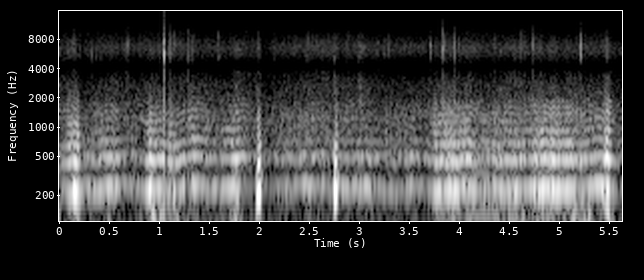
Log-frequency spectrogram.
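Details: Large bee colony in a top bar hive, dismantled and moved after chasing people down the garden; rich humming buzz rising and falling in intensity, punctuated by several sharp cracks of hive handling.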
